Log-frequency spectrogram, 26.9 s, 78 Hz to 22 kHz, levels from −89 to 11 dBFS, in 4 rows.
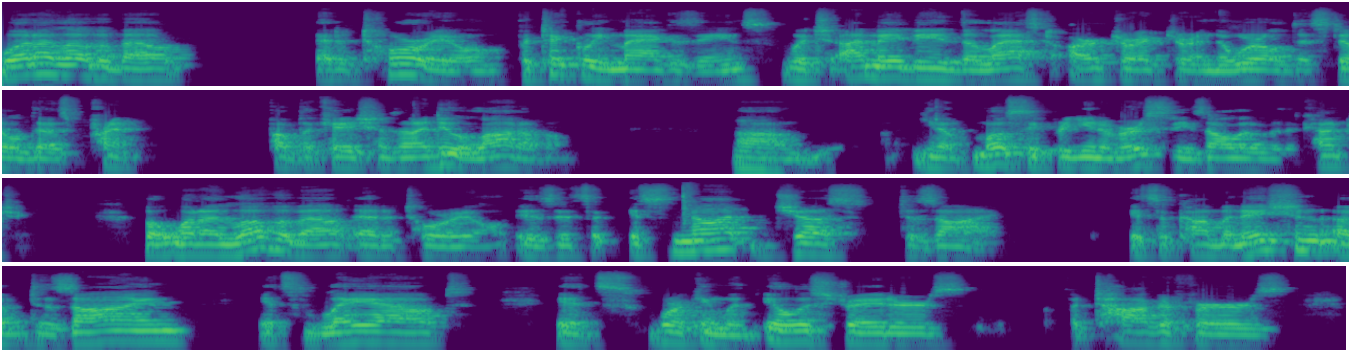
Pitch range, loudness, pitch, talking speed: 115-150 Hz, -21 LUFS, 130 Hz, 145 wpm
